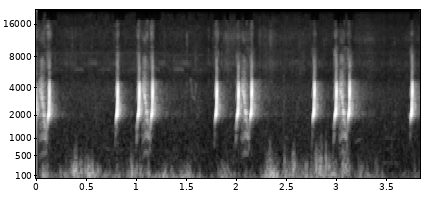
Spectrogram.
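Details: Male quail repeating crisp, sharp triplet calls, short high pips bunched in threes and spaced about a second apart, over a faint low rumble.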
